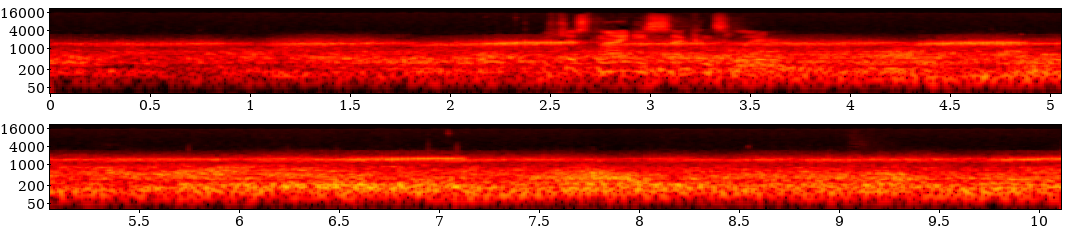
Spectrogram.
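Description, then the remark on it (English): A dense, steady frog chorus at night fills the scene with overlapping croaks and trills that never let up, while a man speaks briefly over the continuous calling. “Take a look at the energy of the Frog Chorus here.”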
